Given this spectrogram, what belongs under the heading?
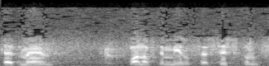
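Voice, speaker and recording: An actor playing a solemn, devoted older butler in a radio drama, speaking in formal, measured short sentences. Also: male voice, a bass voice, steady tone, pushed and bright. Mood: grave. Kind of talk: 1950s radio drama acting. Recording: muffled, hissy old radio broadcast, long reverb.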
